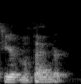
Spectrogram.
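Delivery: muttering under the breath. Showing how the character corrects a name: muttering under the breath. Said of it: "I say Lathander underneath my breath".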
